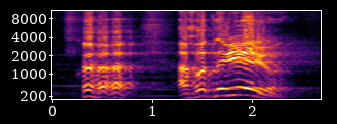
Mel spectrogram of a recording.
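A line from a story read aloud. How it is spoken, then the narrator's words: Laughing. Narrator (Russian): рассмеялся Кулиэль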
